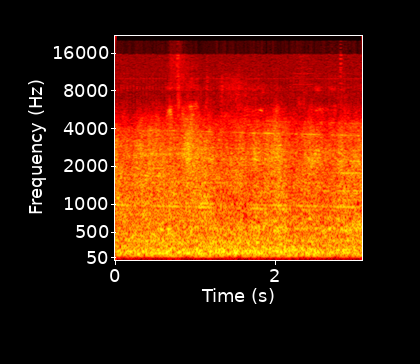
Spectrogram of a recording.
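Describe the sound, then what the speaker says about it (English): Delta Airlines flight 451, a jet bound for Orlando, takes off from runway 25 right on the south side at LAX, its engines a loud, steady broadband roar that fills the whole stretch. "It's our first takeoff here on the south side on 25 right."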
